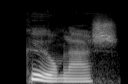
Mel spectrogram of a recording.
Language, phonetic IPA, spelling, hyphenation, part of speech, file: Hungarian, [ˈkøːomlaːʃ], kőomlás, kő‧om‧lás, noun, Hu-kőomlás.ogg
- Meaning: rockfall, rockslide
